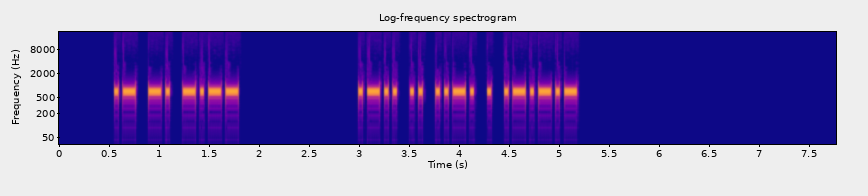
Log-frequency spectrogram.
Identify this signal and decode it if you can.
Morse code, heard as a keyed tone, about 28 wpm, 700 Hz. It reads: ANY LIFE.
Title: 4x Word-Spacing - Sentences from Top 300 Words - 28wpm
